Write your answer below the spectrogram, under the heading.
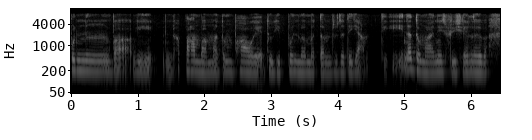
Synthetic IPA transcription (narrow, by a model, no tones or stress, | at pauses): punːiŋbɐ̰ɡḭɐpambɐmɐdumpʰaweɐ̰duɡipunbɐmɐtɐmdudɐdija̰mtʰḭnɐdumanispʰisielojbɐ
